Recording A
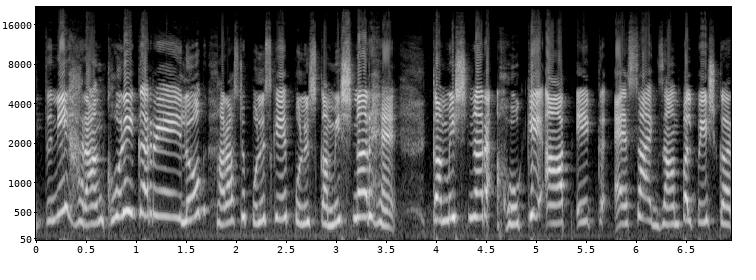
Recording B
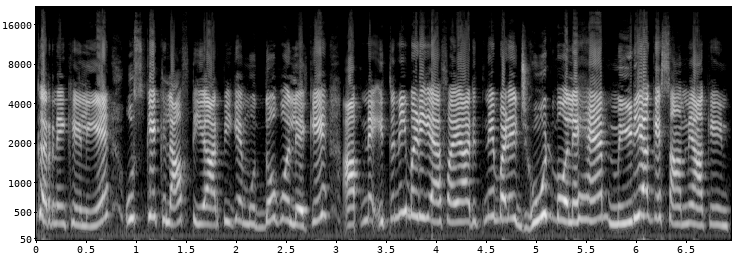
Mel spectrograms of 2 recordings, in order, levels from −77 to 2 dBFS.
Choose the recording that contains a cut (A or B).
A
